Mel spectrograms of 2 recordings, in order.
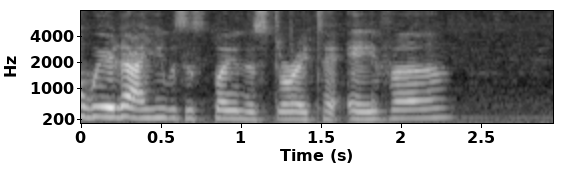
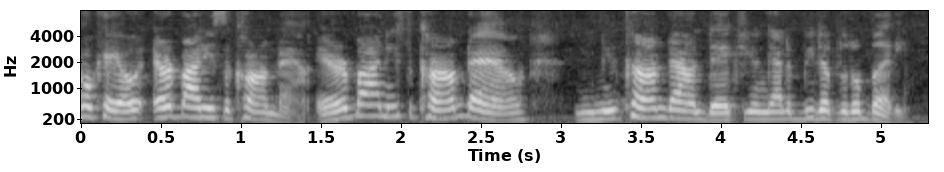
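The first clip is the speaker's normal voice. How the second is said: rushed peacemaker; faster than usual. Retold or imitated. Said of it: "Josh is like".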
